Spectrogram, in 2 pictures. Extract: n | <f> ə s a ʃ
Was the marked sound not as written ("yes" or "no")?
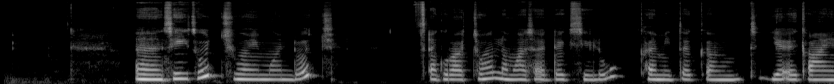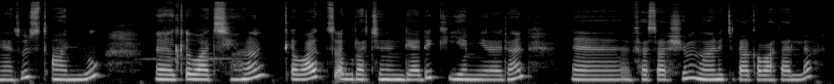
no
